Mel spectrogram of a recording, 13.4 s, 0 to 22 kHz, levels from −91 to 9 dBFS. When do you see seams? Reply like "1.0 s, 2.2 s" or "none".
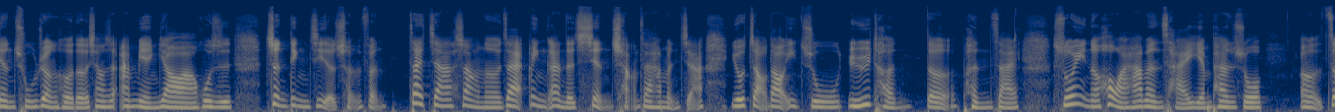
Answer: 5.0 s, 8.4 s, 9.2 s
